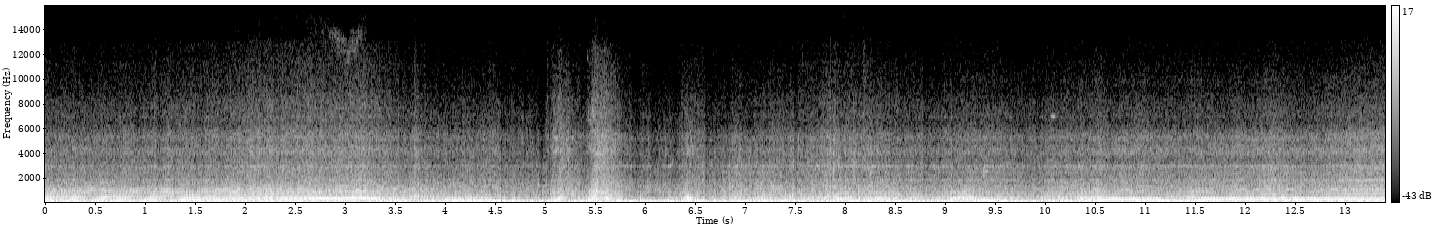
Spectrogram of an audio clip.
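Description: A race car engine roars loudly from inside the cabin, rising and falling in pitch as it revs and shifts gears.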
